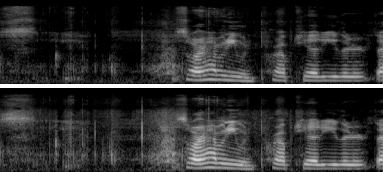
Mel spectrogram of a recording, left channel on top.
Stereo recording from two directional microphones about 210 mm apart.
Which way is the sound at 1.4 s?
15° right (ahead or behind).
